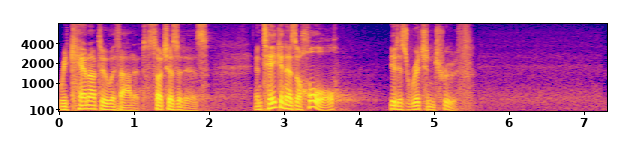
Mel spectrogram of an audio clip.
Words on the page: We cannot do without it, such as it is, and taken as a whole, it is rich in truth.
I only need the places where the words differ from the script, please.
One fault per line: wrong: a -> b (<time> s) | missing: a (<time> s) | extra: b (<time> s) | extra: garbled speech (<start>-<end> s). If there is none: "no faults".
no faults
